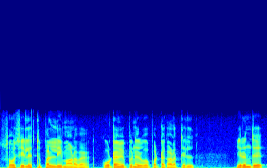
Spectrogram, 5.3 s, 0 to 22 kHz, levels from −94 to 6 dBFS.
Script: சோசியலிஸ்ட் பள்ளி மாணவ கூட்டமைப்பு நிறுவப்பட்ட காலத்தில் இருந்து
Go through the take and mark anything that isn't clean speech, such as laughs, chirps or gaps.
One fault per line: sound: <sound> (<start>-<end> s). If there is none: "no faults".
sound: dropout (0.6-0.7 s)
